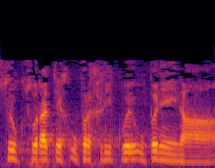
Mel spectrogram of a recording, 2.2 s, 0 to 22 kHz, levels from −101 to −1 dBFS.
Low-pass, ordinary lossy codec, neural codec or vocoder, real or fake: 7.2 kHz; MP3, 24 kbps; vocoder, 22.05 kHz, 80 mel bands, WaveNeXt; fake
